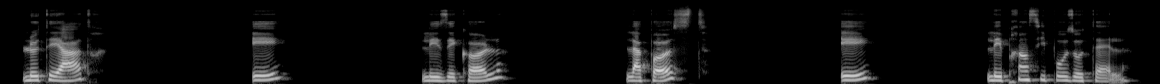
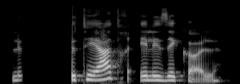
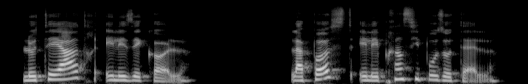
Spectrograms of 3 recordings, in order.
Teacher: In spoken French, the final consonant links with the next word that begins with a vowel. Et les. You hear a small L sound between et and les. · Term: liaisons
